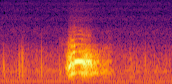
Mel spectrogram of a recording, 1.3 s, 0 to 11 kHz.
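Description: A single dog bark from a 1947 Western film, one short sharp woof out of near silence, with faint low hum behind it.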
